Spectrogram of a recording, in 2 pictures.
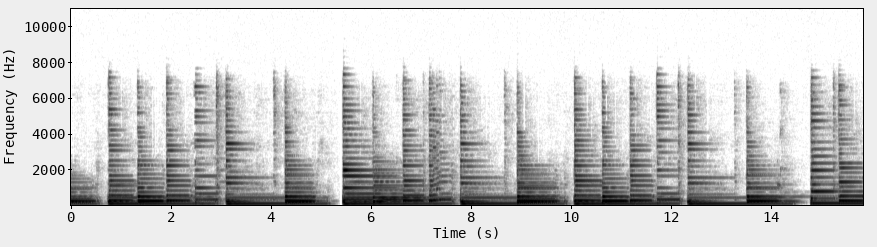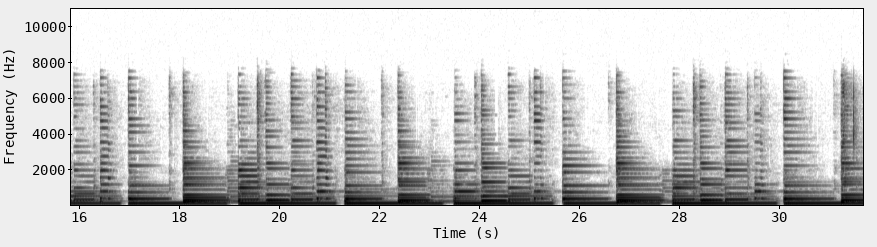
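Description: Classical guitar played fingerstyle: a slow piece with a bass note roughly every two seconds under picked chord notes, the bass moving up to a higher note about halfway through.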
